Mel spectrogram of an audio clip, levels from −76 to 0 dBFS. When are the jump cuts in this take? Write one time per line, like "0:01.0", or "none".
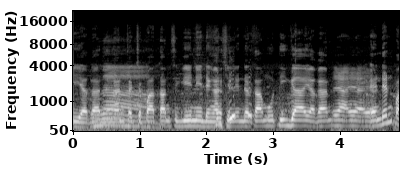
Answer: none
